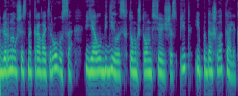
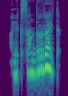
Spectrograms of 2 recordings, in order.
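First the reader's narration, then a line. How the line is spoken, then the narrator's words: Hissed. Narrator (Russian): прошипела я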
